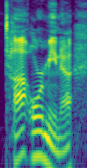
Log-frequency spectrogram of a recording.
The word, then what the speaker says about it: Taormina: you know because uh he even phonetically spelled it out for me it's Dr Mark Taormina Midwest GI Health in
